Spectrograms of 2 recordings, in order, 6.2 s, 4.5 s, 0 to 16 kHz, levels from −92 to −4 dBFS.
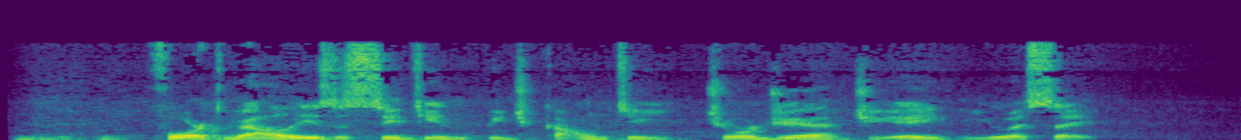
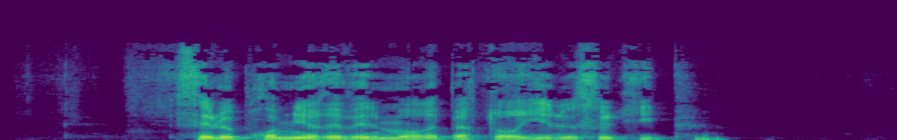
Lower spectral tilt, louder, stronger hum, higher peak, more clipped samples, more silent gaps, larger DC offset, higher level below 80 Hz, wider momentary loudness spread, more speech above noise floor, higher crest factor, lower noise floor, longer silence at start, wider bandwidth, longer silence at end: about the same, -4 dB/octave vs -5 dB/octave; first, -17 LUFS vs -23 LUFS; neither; first, -2 dBFS vs -6 dBFS; neither; neither; neither; about the same, -62 dBFS vs -62 dBFS; about the same, 14 LU vs 15 LU; second, 49 dB vs 61 dB; about the same, 16 dB vs 18 dB; second, -67 dBFS vs -84 dBFS; second, 0.1 s vs 0.9 s; about the same, 11.5 kHz vs 11.5 kHz; about the same, 0.75 s vs 0.85 s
